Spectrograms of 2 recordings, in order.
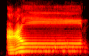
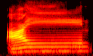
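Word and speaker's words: عين: যে আইন ঠিক আছে এই অক্ষরটা কি আইন গলা চেপে হ্যাঁ কি বললাম গলা চেপে গলা চেপে আপনি চার আলিফ টেনে এই অক্ষরটি উচ্চারণ করবেন আইন আইন এক কথায় আমি যদি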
